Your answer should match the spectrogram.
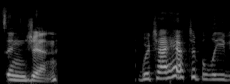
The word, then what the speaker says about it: St. John: John, but it's pronounced singing, which I have to believe even in 19th century England was an exceedingly odd name, but there we have it. Um, so Singen is preparing to become a missionary to India.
